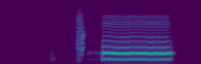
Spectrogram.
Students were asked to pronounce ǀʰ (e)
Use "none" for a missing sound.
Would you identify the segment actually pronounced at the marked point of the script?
e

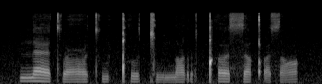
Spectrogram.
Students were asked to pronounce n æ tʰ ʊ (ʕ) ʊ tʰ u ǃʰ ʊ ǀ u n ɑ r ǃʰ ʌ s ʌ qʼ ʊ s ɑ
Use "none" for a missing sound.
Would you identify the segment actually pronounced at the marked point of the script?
ʕ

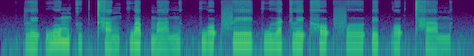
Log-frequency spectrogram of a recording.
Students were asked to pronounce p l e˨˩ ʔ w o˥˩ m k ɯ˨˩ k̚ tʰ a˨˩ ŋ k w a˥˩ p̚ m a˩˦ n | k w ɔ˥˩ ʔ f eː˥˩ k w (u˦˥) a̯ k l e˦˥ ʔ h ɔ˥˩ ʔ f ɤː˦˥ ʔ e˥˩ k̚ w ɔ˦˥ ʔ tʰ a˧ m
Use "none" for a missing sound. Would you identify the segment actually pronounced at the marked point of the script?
ɯ˦˥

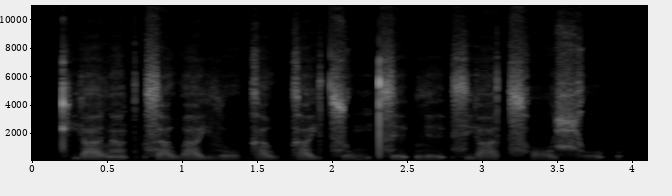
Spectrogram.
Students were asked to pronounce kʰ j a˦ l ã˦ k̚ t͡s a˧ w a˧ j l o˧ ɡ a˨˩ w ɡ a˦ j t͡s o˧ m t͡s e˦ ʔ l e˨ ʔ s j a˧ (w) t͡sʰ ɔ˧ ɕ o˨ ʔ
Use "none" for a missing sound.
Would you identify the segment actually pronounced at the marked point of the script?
none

